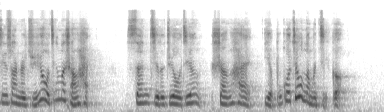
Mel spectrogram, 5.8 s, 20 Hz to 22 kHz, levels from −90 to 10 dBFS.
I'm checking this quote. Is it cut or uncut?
uncut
